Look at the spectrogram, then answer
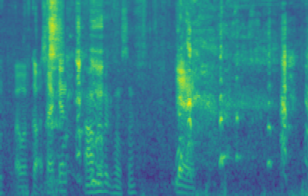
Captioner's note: laughter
